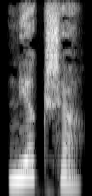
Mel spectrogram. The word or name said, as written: ನಿಯೋಗಿಸು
